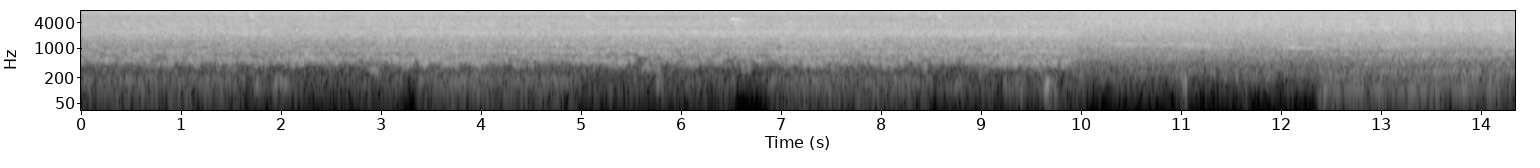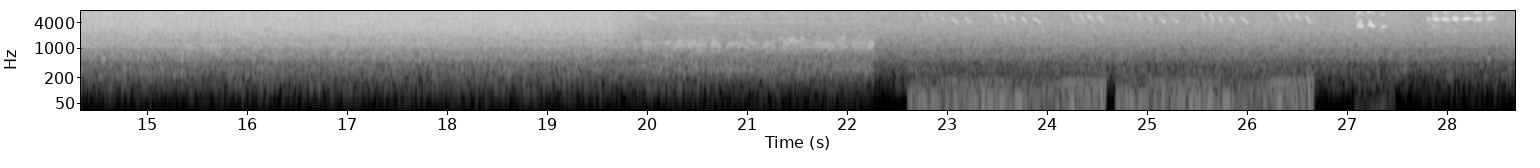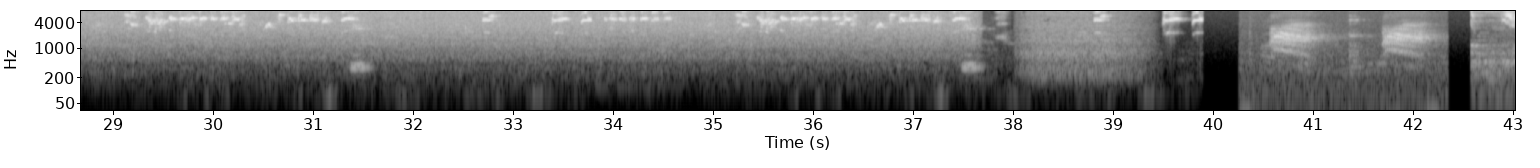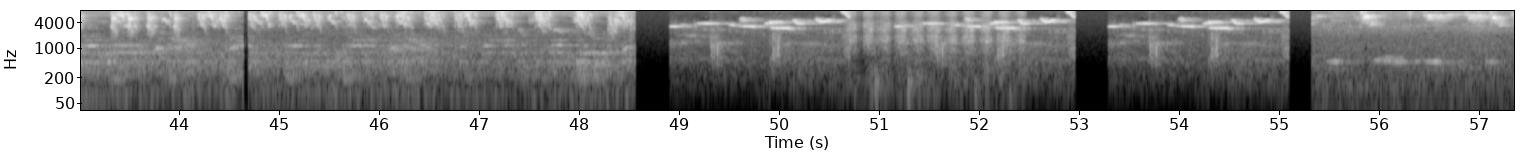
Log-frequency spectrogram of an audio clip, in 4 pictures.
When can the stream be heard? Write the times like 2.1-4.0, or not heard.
0.0-39.5.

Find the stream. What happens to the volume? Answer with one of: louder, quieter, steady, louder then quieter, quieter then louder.
quieter.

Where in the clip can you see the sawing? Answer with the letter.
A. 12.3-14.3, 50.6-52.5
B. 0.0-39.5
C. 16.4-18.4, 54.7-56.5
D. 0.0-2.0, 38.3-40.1
A.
